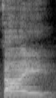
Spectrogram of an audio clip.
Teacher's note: In the word 在, the tongue tip stays down as the teeth come together.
